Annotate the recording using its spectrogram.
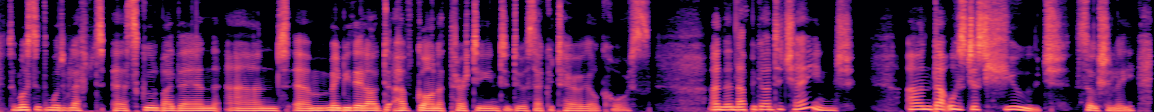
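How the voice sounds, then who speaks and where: A woman's very deep, low voice with a Dublin accent and ordinary pitch variation, dry and close with no echo, in a very clean recording against a silent background. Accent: Dublin Irish. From Ireland, Dublin. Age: 60s. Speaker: interviewee, community radio volunteer. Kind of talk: interview. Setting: studio.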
